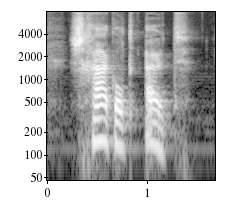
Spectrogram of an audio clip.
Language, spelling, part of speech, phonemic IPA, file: Dutch, schakelt uit, verb, /ˈsxakəlt ˈœyt/, Nl-schakelt uit.ogg
- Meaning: inflection of uitschakelen: 1. second/third-person singular present indicative 2. plural imperative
